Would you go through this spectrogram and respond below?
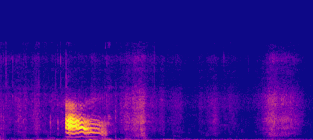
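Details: Orange tabby cat at a pondside, pleased to be stroked, gives one short bright meow that bends up and then down. Quiet outdoor background follows, with soft rustling.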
